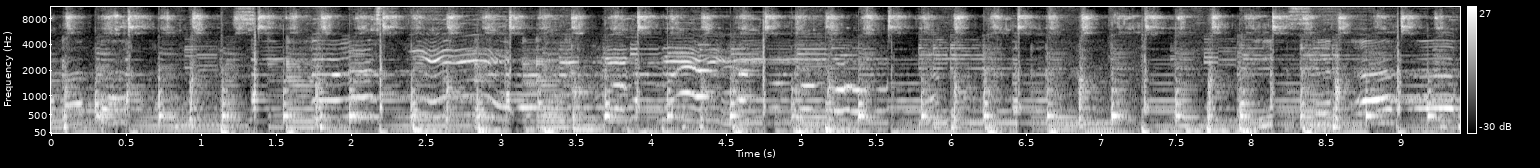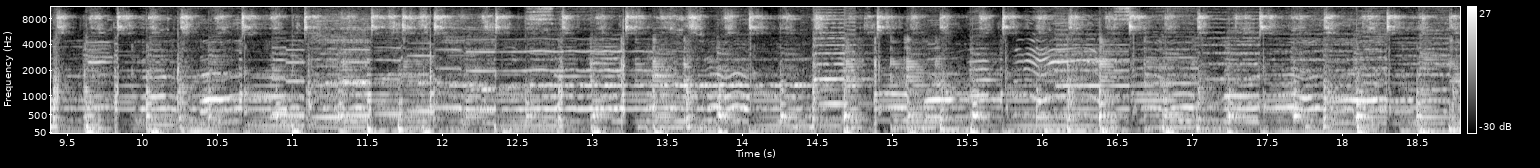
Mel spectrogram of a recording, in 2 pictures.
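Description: Live burok dangdut band music: a steady rattling shaker beat over drums, with a gliding melody line on top.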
